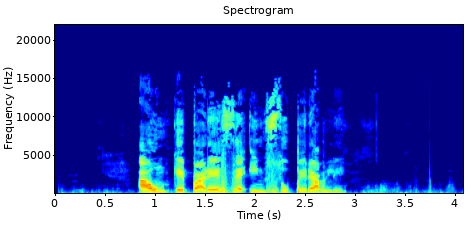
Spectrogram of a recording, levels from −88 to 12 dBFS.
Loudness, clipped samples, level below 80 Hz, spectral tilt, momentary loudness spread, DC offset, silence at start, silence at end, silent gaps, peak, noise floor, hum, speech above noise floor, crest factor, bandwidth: -18 LUFS; under 0.1%; -54 dBFS; -3.5 dB/octave; 10 LU; under 0.1%; 0.85 s; 1.2 s; none; 0 dBFS; -56 dBFS; none; 38 dB; 20 dB; 15.5 kHz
